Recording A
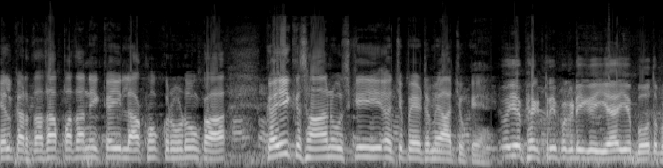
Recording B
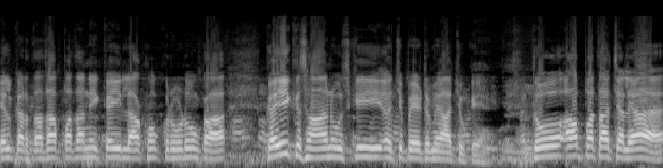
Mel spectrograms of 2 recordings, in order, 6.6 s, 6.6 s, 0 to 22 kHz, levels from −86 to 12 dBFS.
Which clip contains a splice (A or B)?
A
